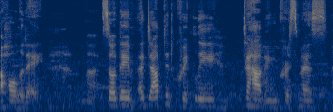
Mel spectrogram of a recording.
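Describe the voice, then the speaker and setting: A soft-spoken woman's fairly low voice, bright and sharp in tone, with monotone, flat intonation. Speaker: vlogger living abroad. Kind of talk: casual live stream chat. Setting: hotel lobby.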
